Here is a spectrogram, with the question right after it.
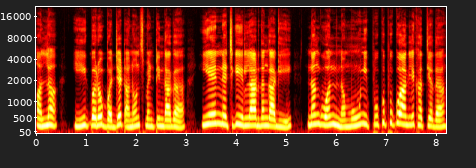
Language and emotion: Kannada, fearful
